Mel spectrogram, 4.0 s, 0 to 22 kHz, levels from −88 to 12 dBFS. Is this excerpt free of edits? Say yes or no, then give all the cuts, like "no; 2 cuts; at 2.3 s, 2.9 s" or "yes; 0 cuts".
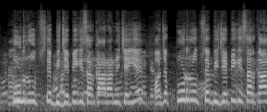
no; 1 cut; at 2.2 s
